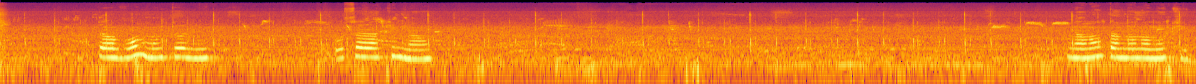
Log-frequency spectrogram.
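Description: A game character's footsteps patter as it runs.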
